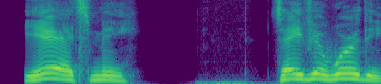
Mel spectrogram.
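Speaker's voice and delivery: loud fake New York accent slipping into Boston. Playing a dad's voice heard by his sleeping son, fake new york accent turning boston. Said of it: "He just became Boston".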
